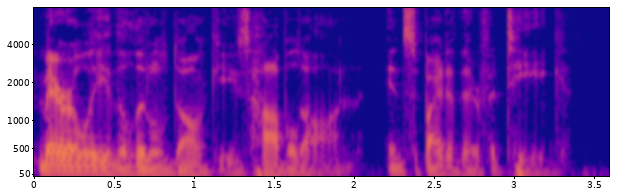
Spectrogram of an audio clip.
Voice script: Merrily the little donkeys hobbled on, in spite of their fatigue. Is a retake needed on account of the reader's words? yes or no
no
